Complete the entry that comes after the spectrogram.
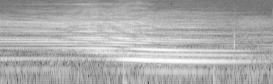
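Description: A giant RC airplane's motor runs at full throttle in a diving pass, a loud sustained whining drone whose pitch sweeps and drops as the aircraft rushes past close by, swelling in the middle then easing off.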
